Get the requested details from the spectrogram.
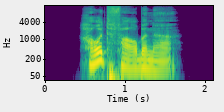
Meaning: inflection of hautfarben: 1. strong/mixed nominative masculine singular 2. strong genitive/dative feminine singular 3. strong genitive plural
- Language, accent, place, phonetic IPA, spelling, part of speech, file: German, Germany, Berlin, [ˈhaʊ̯tˌfaʁbənɐ], hautfarbener, adjective, De-hautfarbener.ogg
